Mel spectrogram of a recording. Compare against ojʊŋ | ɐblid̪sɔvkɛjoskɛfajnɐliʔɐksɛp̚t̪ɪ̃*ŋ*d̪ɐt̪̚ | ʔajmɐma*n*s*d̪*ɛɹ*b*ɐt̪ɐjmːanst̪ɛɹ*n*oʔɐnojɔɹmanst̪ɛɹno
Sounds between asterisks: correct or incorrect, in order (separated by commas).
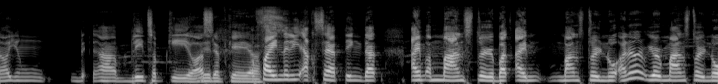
correct, correct, incorrect, correct, correct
